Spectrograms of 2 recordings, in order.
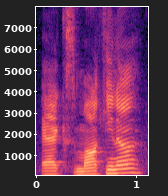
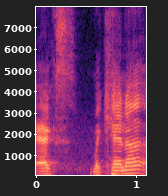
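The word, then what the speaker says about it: Ex Machina: the second film appleseed x machina or x mckenna i've heard it pronounced a couple different ways this is another two-disc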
